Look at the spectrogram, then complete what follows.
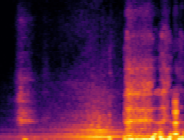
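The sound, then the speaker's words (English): A person makes a loud car engine sound effect: a steady rising revving drone, then throaty, wavering voiced vroom sounds imitating the engine. “All the assholes with loud cars were out and about.”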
